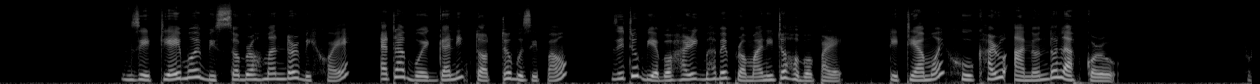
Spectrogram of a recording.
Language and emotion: Assamese, happy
